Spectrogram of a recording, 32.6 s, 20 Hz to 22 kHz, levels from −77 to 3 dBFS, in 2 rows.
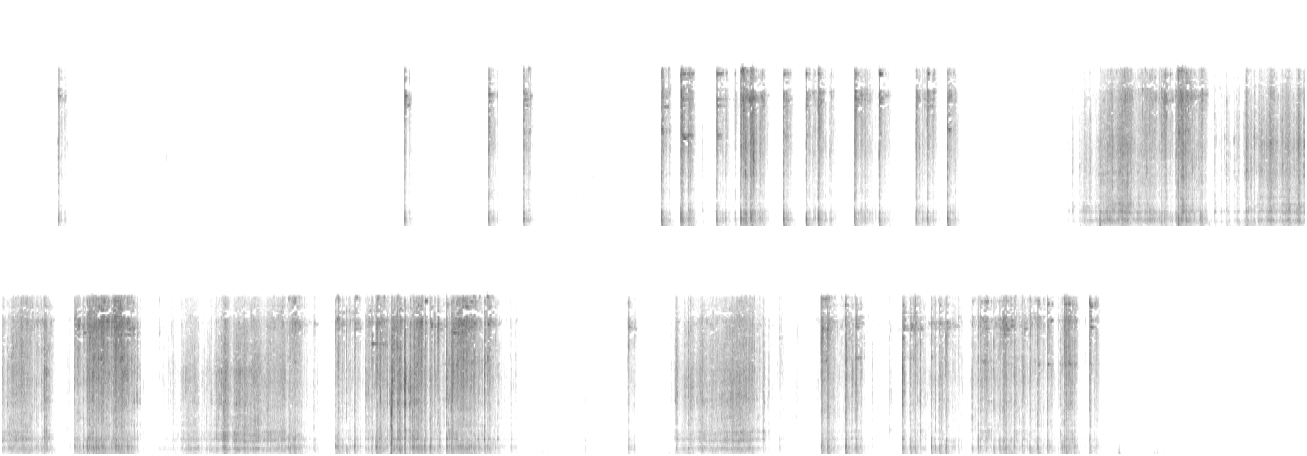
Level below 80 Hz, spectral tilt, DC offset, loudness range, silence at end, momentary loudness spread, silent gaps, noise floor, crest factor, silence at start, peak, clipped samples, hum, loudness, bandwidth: -82 dBFS; 1 dB/octave; under 0.1%; 12 LU; 2.6 s; 18 LU; none; -87 dBFS; 32 dB; 0.7 s; -8 dBFS; under 0.1%; none; -36 LUFS; 16 kHz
